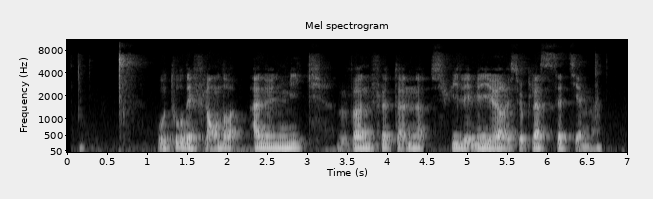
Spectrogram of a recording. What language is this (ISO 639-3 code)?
fra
